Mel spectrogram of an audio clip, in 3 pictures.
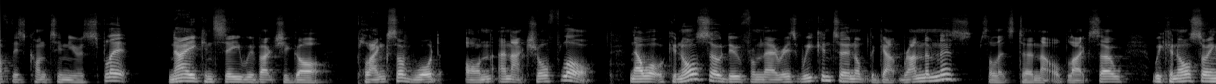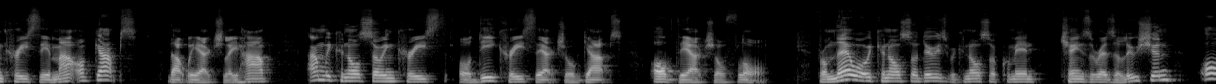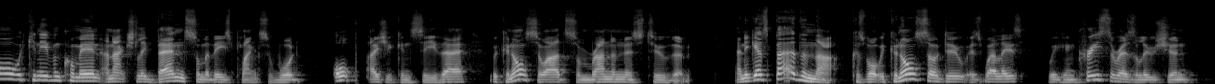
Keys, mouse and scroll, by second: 1.2-1.8 drag, 1.9 drag, 2.6 middle click, 10.3 click, 13.1-15.2 drag, 17.6-19.8 drag, 26.3 click, 27.5 middle click, 31.3 click, 33.3 middle click, 35.9 click.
